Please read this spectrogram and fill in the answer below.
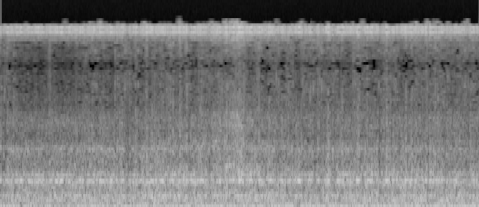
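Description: Steady engine and road noise of a car heard from inside the cabin through a dashcam, with a constant faint whine over it.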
